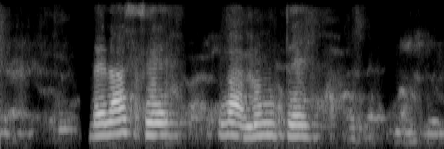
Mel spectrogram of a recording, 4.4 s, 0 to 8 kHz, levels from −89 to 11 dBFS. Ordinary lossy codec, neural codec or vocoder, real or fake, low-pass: Opus, 24 kbps; codec, 16 kHz, 2 kbps, FreqCodec, smaller model; fake; 7.2 kHz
